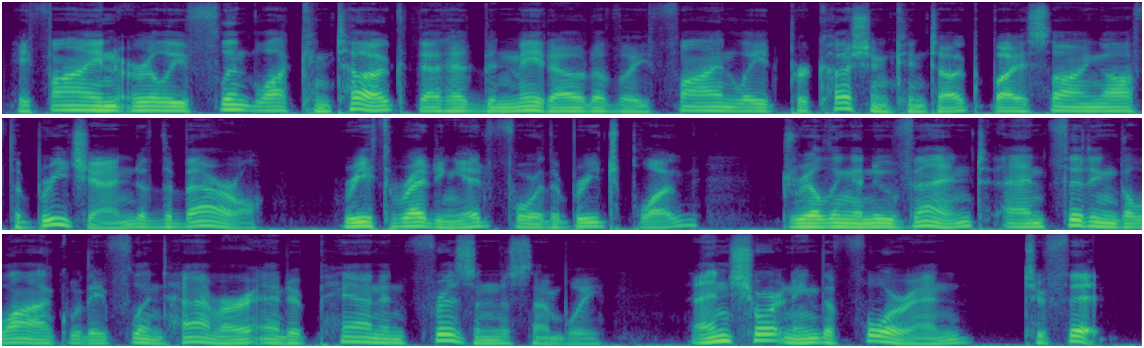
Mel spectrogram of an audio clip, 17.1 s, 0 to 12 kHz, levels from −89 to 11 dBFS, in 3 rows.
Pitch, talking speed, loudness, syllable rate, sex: 110 Hz, 195 wpm, -17 LUFS, 4.8 syllables/s, male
